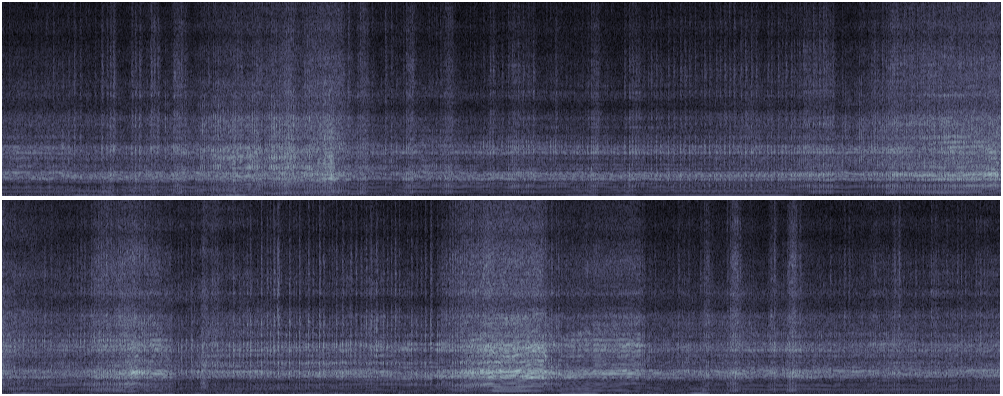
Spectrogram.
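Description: Off-road vehicle engine running under load, its pitch rising and falling again and again with the throttle. The revs climb highest about two-thirds of the way through. Patches of low rumbling buffets come and go.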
